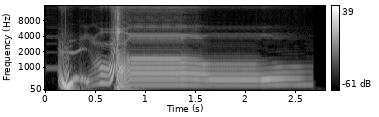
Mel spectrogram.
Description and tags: FreakenFurby Glitch 11
Samples from a FreakenFurby, a circuit-bent Furby toy by Dave Barnes. They were downsampled to 16-bit, broken into individual cues, edited and processed and filtered to remove offset correction issues and other unpleasant artifacts.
